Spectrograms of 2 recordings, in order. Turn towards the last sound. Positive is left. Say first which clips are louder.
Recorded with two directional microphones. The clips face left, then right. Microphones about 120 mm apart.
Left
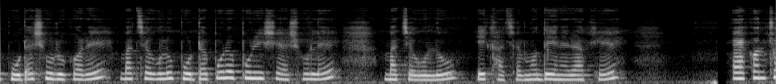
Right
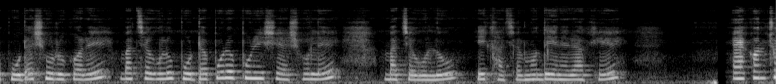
# left 5 dB
turn(degrees=30)  # may be behind; listen again after turning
